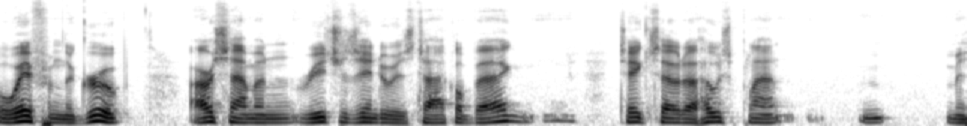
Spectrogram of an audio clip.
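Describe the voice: The plain reading aloud keeps a fairly even intonation throughout.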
